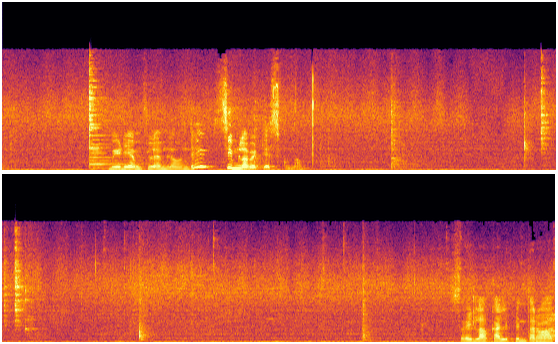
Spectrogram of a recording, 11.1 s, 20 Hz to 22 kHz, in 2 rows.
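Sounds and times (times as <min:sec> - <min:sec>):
onions sizzling in oil: 0:00.0 - 0:11.0
steady low hum: 0:00.0 - 0:11.0
metal ladle clinking on pot: 0:00.9 - 0:01.2.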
